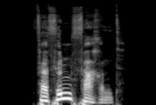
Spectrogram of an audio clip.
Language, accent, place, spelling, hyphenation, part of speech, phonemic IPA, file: German, Germany, Berlin, verfünffachend, ver‧fünf‧fa‧chend, verb, /fɛʁˈfʏnffaxənt/, De-verfünffachend.ogg
- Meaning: present participle of verfünffachen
